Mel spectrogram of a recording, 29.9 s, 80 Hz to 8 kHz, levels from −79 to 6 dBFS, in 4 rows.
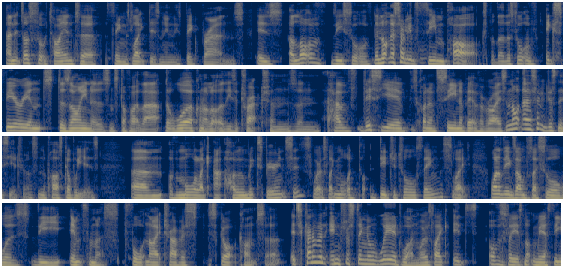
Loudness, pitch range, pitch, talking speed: -26 LUFS, 130-155 Hz, 135 Hz, 235 wpm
